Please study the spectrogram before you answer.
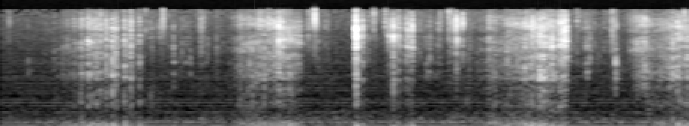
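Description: A solid, cream-colored piece of dry bar soap is held in the fingers and shaved with a metal blade, breaking off into crumbly flakes. Repeated dry scraping and cutting strokes give bright, crisp rasps over a low, steady hum, with a sharp crack near the middle.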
